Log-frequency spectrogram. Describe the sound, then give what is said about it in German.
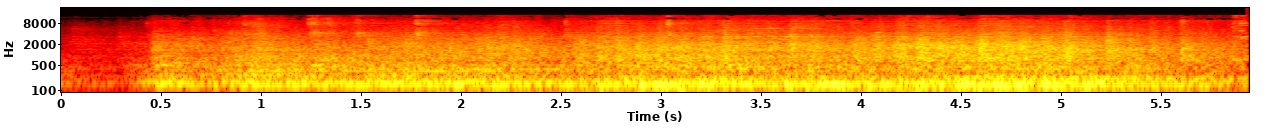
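A crane grab moves through the slag bunker of a waste incinerator, making a loud, steady mechanical rumble. It starts abruptly and continues at an even level with broad noisy texture. “der fährt jetzt, macht jetzt noch voll den Greifer, dann fährt er ihn zur Mitte, gibt den auf und dann wandert die Schlacke rüber zu unserer Aufbereitung.”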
